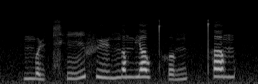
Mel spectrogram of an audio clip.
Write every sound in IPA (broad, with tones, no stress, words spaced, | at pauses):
mɵ˨˩ɥt͡sʰiː˨˥fyː˧ ŋɐ˥mjɐ˥wt̪ʰʊ˨˧ŋ | t̪ʰɐ˥m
